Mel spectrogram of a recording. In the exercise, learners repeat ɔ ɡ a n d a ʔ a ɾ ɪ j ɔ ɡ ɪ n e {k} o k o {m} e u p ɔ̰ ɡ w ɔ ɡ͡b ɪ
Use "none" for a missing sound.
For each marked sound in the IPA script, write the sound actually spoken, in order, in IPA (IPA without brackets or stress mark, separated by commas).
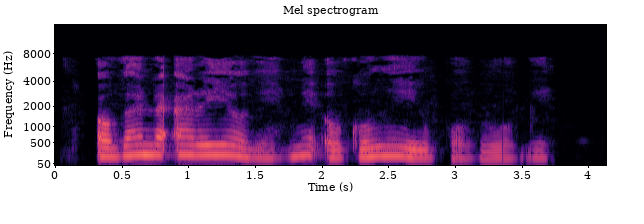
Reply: ʔ, ŋ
